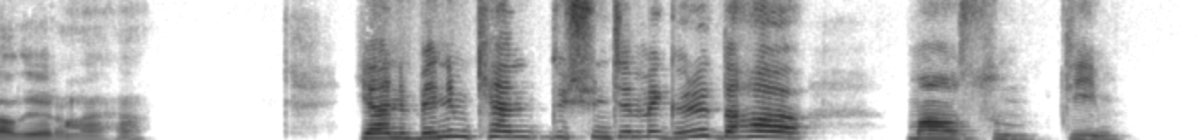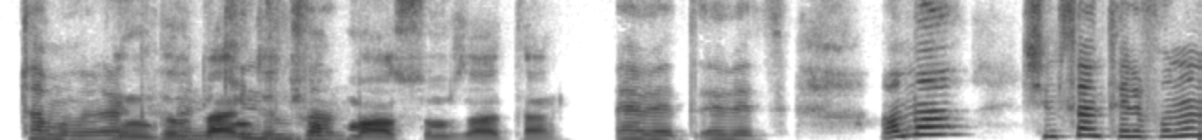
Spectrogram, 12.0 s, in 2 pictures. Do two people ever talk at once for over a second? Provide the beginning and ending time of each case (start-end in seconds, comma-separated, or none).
6.5-7.9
